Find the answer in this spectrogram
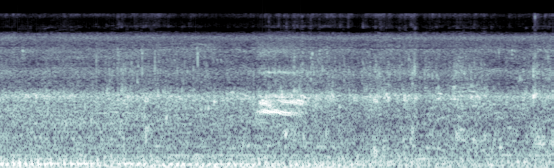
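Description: Outdoor ambience with a steady low hum and a single short bird call about two seconds in.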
